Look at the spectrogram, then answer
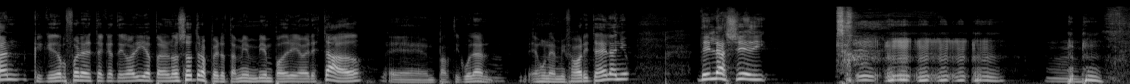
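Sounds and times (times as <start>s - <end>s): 
speech: 0.0s - 7.8s, 8.4s - 11.2s
person in a coughing fit: 8.4s - 11.2s.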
